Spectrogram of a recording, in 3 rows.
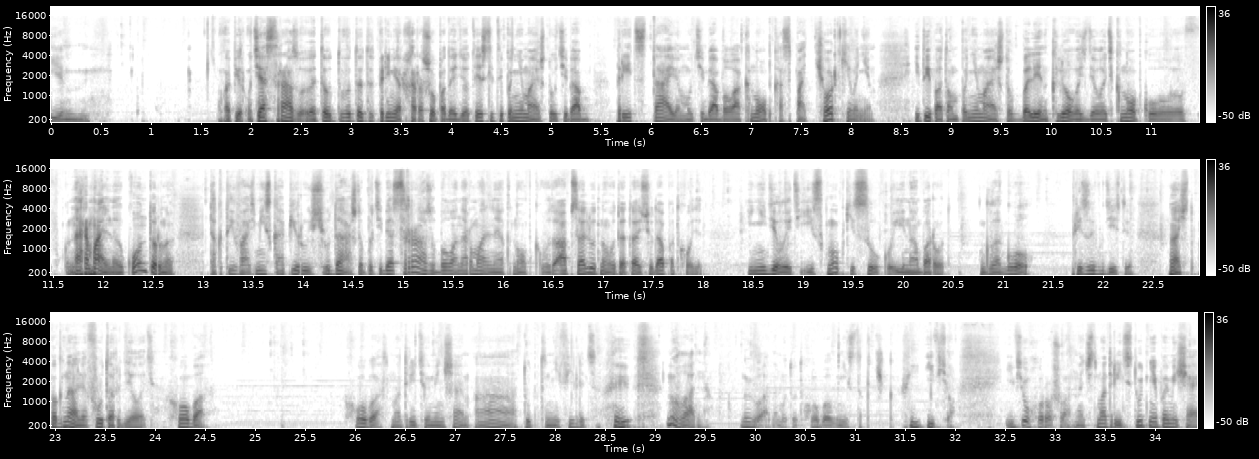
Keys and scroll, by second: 22.7 alt+i.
